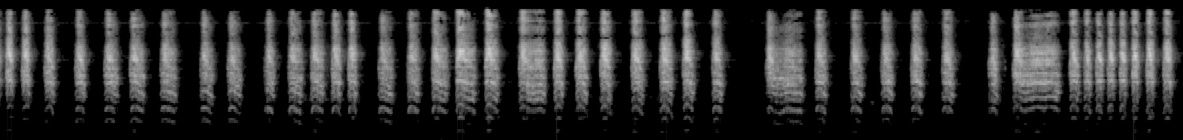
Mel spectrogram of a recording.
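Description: Chickens in a chicken coop squawk in a steady, rapid run of harsh, raspy calls, roughly three per second, loud throughout with no talking, rising to a quicker flurry at the end.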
